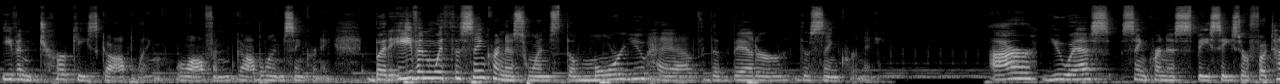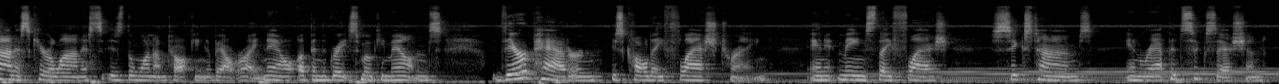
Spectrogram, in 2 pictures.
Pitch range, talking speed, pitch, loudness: 185-225 Hz, 140 wpm, 195 Hz, -25 LUFS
